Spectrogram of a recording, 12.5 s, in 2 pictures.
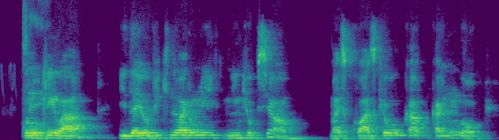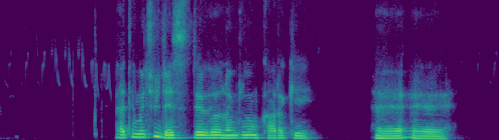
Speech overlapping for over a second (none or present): none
